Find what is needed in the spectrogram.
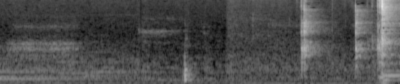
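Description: Soft plucked background music fading away, then a few sharp clicks and knocks of tableware being handled on a wooden table, clustered near the end with the loudest just before it.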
